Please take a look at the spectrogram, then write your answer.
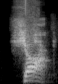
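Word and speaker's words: Shough: being a quarterback Tyler so Tyler saw shock shocked you'd be shocked on how it's pronounced it's shock it is very shocking how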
